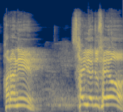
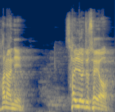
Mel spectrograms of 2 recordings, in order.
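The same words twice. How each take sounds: First: It is said with more earnest pleading. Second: It is said in a plain, ordinary way.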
